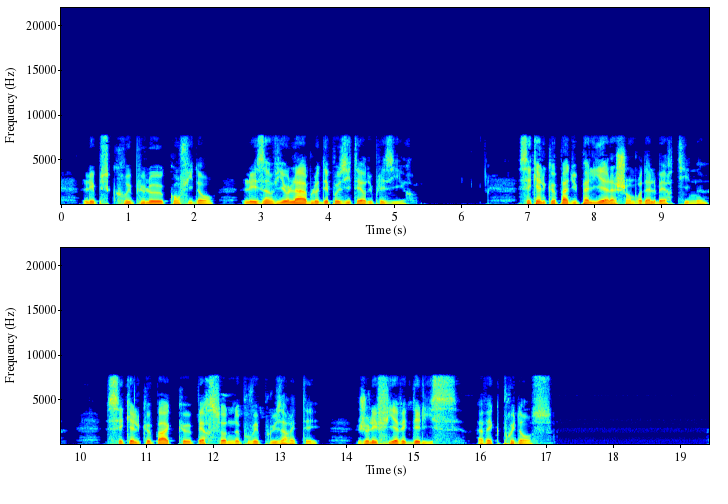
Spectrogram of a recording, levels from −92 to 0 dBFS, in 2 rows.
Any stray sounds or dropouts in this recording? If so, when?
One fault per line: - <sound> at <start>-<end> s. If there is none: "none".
none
